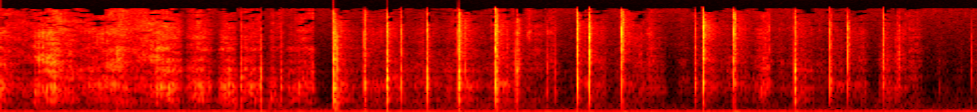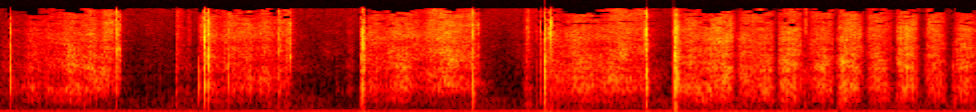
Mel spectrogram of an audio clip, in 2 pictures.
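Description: A small, hollow orange printed paperboard box held in the hands is tapped and scratched with long nails. Sharp, dry taps land in quick, irregular bursts over a continuous rough scratching rustle, with a faint steady low hum underneath.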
